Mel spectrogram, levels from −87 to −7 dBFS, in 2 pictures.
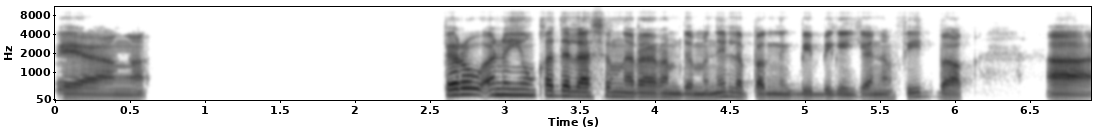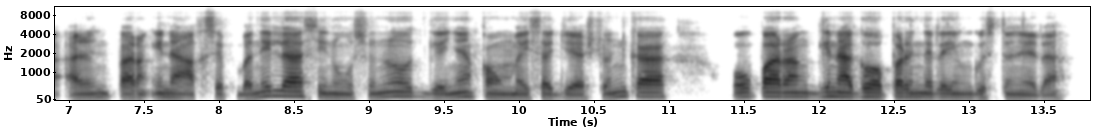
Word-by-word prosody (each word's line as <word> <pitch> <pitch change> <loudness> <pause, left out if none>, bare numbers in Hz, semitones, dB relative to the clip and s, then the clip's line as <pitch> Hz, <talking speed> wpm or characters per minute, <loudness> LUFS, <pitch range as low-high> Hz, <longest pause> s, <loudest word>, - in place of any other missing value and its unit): Kaya 115 -4 +2 0.2
nga. 105 +1 -5 2.0
Pero 210 +2 +5
ano 210 0 +2
'yong 200 -1 -1
kadalasang 160 -4 +3
nararamdaman 130 -3 -1
nila 150 -2 -1
'pag 115 -2 -2
nagbibigay 115 -1 -3
ka 110 +1 -2
ng 110 0 -9
feedback? 140 -6 -4 0.5
Ah, 110 -2 +4
ano 120 +2 0
'yon, 130 - -12
parang 120 0 +1
ina-accept 130 -1 -1
ba - - -3
nila, 165 0 +4
sinusunod, 130 +4 -5
ganyan, 125 +5 -2
kung 125 -3 -4
may 115 -2 -2
suggestion 115 +6 -3
ka, 145 -1 +4 0.4
o 140 +1 -1
parang 145 -1 +5
ginagawa 145 0 +4
pa 140 - +1
rin 135 - -1
nila 130 0 -2
'yong 125 -1 -7
gusto 120 0 -6
nila? 100 -2 -3
130 Hz, 150 wpm, -25 LUFS, 115-150 Hz, 2.0 s, Pero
